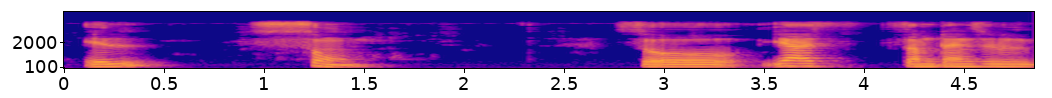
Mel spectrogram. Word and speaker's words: ils sont: Here again the basic difference between ils, elles sont and ils, elles ont is the buzzing sound. Here we say ils ont when we are pronouncing this and this together, and here it was simply ils sont.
